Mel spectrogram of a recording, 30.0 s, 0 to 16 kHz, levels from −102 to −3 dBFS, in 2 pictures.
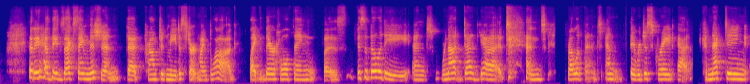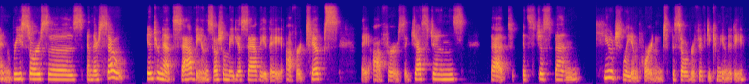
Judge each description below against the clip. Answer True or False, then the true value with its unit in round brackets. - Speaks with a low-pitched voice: False (225 Hz)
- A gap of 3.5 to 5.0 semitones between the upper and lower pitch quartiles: False (3.0 semitones)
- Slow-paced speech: True (120 wpm)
